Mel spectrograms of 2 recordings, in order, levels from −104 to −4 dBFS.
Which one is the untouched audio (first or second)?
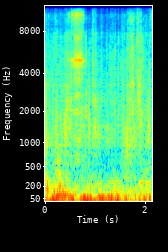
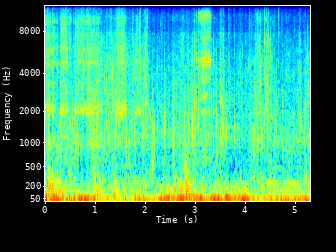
second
